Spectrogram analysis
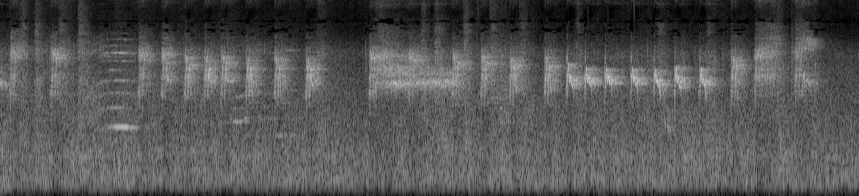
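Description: Grey-cheeked Bulbul pouring out bright, chattering phrases of quick repeated notes, high and lively, in bursts about every half second, with faint background hiss.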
